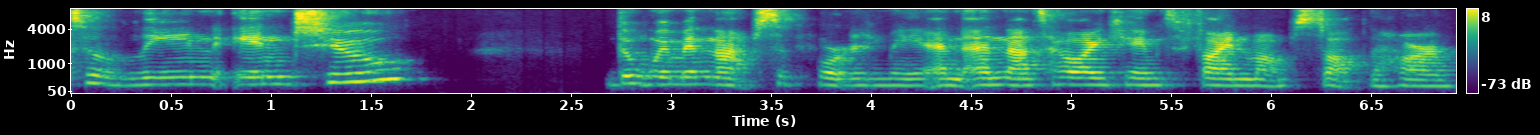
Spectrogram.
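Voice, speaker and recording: A woman uses a fairly high pitch, and her pitch variation is ordinary. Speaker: lived-experience advocate. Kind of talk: panel testimony. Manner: loud.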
